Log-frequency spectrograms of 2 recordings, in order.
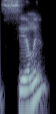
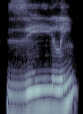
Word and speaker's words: ceiling: El ceiling, ceiling. El primero es, vean cómo esa C se pronuncia como una S, Z, Z, y luego lin, ceiling, ceiling.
